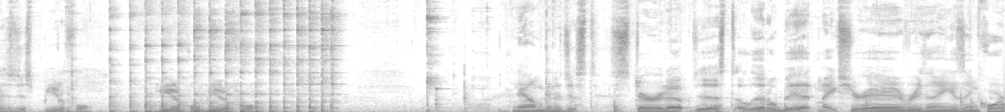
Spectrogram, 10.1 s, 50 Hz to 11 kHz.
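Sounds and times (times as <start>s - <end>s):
metal masher clinking on glass bowl: 1.1s - 3.5s.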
